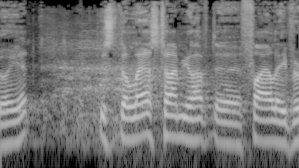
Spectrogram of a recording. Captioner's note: laughter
